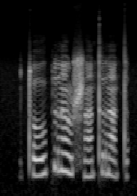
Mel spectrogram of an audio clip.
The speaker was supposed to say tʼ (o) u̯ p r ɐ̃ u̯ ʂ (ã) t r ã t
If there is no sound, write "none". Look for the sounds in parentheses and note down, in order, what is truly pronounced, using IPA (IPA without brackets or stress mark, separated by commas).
o, ɐ̃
